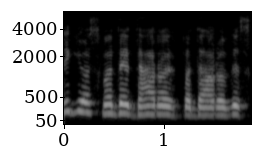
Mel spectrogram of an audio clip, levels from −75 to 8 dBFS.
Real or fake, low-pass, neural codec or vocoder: fake; 5.4 kHz; codec, 16 kHz, 8 kbps, FreqCodec, smaller model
